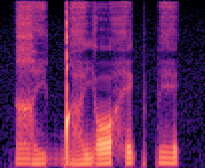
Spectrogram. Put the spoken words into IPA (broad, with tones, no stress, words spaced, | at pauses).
ʁi̤˩˧˩ ɡ͡ǃa̤˩˧˩ jɔ˩˧˩he˥˧kpe̤˥˧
